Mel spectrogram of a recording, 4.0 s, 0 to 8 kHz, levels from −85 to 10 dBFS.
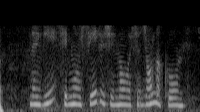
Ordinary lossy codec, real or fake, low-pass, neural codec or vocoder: AAC, 16 kbps; fake; 7.2 kHz; codec, 24 kHz, 0.9 kbps, WavTokenizer, medium music audio release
